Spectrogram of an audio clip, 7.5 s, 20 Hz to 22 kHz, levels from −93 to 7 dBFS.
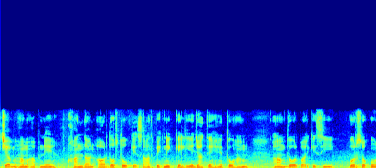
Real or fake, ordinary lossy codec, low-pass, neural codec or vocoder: real; none; none; none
